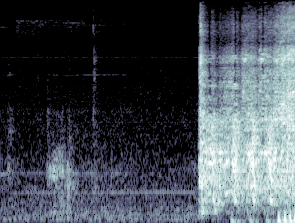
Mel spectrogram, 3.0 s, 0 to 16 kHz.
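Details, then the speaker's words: Smart ForTwo 451 Brabus after welding in a new flex pipe and new gasket to fix an exhaust leak: starter turns briefly, engine fires promptly into steady idle, sporty exhaust, no puffing or ticking. "so like i say this is a brabus exhaust um so it should sound a little bit more sporty i'm sure you can tell from that clip"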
